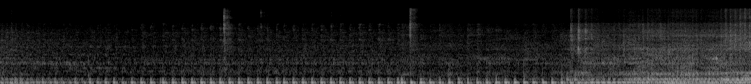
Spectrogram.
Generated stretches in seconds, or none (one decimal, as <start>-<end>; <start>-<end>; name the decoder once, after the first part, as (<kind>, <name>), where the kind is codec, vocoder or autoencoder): 4.0-7.5 (codec, DAC)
